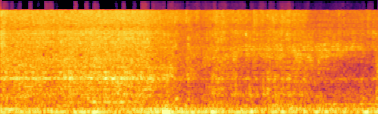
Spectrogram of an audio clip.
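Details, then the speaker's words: Well system after replacing failed pressure tank and pressure switch, power back on: steady rush of water filling the lines over a low hum, no knocking; pump pressurizes, check valve holding: normal pressurizing. "yeah I want to make sure it pumps up and kicks off I want to make sure that the check valve on the pump is holding seems like it's holding strong to me good deal"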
